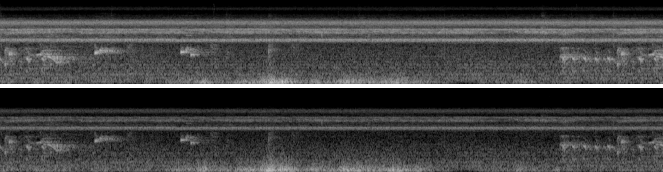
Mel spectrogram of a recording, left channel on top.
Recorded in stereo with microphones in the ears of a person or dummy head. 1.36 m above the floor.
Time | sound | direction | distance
0.0 | an insect | 65° left (ahead or behind) | ?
